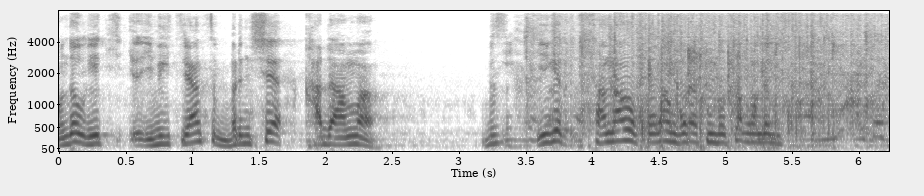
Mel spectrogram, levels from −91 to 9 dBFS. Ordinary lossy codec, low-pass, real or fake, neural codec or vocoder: none; none; fake; codec, 16 kHz, 16 kbps, FreqCodec, smaller model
